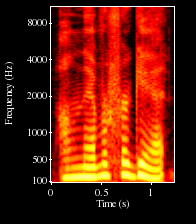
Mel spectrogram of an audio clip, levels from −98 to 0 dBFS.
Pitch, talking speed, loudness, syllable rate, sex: 185 Hz, 145 wpm, -16 LUFS, 5.2 syllables/s, female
